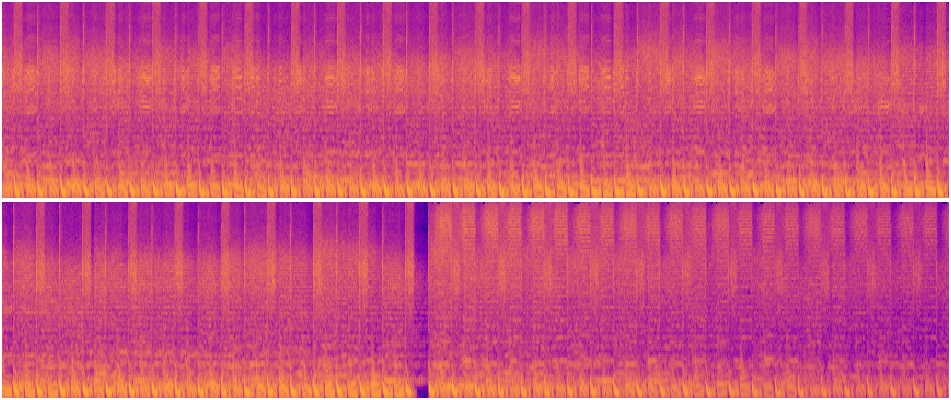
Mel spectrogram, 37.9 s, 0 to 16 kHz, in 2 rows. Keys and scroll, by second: 10.9 ctrl+z, 16.6 ctrl+z, 25.5 ctrl+d.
